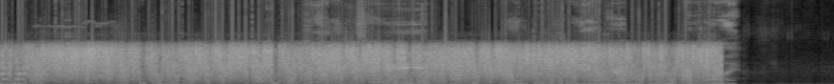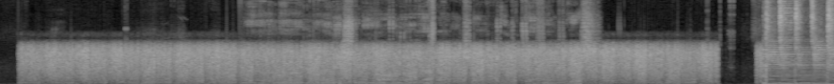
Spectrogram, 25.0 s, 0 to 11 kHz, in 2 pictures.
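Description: FM broadcast audio at 101.5 MHz demodulated by a software-defined radio receiver: mostly hiss-like static with a faint station underneath. It cuts out for about two seconds near the middle while the receiver restarts at a new sample rate, and cuts out again briefly just before the end.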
